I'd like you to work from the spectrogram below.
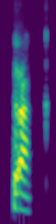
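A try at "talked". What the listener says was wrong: Yeah, but you pronounce it just the letter K. After the letter K, you must pronounce the letter T, tucked.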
